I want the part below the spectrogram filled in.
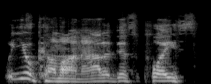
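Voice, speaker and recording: An actor playing a brash, impatient star reporter in an old-time radio drama, with a blustery manner. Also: male voice, a little high, big pitch swings, a little slow, fairly bright tone, full character voice.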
